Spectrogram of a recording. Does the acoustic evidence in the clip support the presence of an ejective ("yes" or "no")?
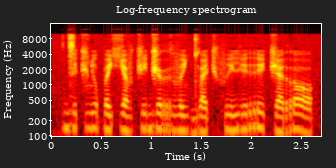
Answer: no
